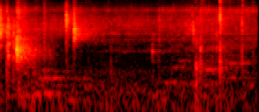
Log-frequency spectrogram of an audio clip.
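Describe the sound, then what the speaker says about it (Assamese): Panch phoron dropped into hot oil in a home kitchen, sizzling and crackling softly with a few sharp pops scattered across the short stretch. "এয়া তেল দিলোঁ মই, পাঁচফোৰণ দি দিছোঁ"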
